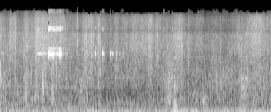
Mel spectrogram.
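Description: Grass rustles and swishes as a man walks through it.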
